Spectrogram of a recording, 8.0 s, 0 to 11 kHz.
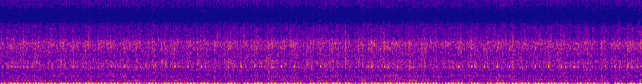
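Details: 1999 Mercedes-Benz C230 Kompressor (W202), check engine light on and flashing periodically: low idle stumbling and pulsing unevenly, about three beats a second with occasional dips; rough running, cause unclear.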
